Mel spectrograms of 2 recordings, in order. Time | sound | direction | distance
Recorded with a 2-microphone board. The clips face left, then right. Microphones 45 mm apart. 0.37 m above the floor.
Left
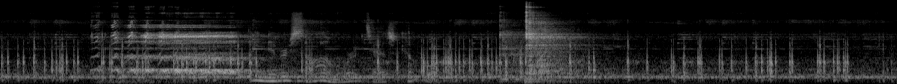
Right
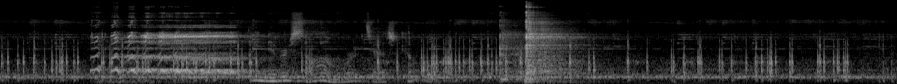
0.9 | laughter | 30° right (ahead or behind) | 1.0 m
2.5 | a man speaking | centre (ahead or behind) | 1.0 m
5.0 | a door slam | 45° right (ahead or behind) | 4.5 m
